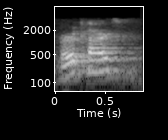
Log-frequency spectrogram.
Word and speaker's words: Urquhart: Urquhart? – Urquhart.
